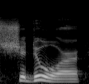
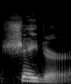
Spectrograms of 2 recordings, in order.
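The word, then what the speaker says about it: Shedeur: So I I will let you know it's Shadore, not Shader.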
